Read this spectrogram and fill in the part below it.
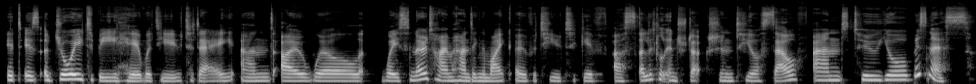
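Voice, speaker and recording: A woman hosting a podcast interview, asking measured, friendly questions. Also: on the low side, dry recording, studio quality. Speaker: podcast host.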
